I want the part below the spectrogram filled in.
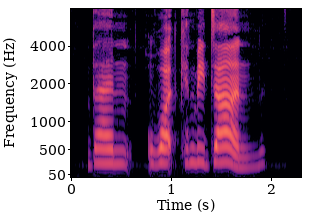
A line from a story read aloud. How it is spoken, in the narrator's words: Jiang Yanli asked tearfully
